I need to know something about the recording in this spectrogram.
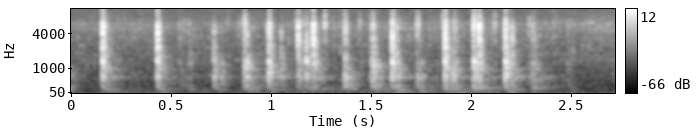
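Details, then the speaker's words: VAZ 2114 at almost 80,000 km: sharp irregular metallic clacks, about five or six a second, from the loosened tailgate latch rattling in its mount; owner also suspects worn rear bushings. "Это первый шумогенератор. Из-за этого багажник в задней части этих ведер дребезжит."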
